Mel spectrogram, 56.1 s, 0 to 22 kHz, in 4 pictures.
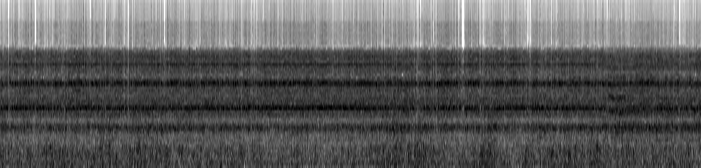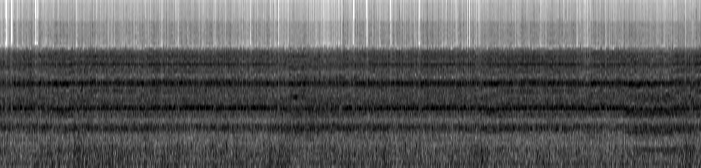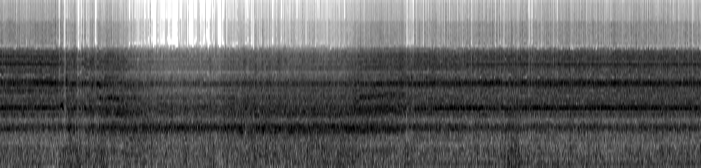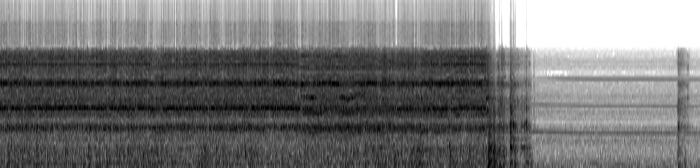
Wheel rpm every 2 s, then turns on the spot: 230, 230, 230, 230, 240, 230, 230, 240, 230, 230, 230, 230, 230, 220, 230, 180, 140, 180, 230, 230, 230, 230, 230, 230, 230, 220, 20, 0.
none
